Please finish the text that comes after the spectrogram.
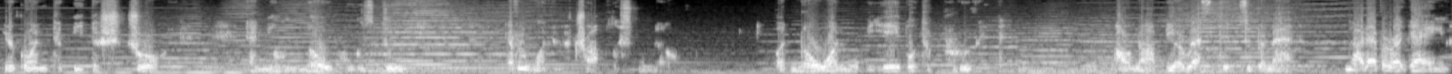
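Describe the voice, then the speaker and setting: A man voicing an arrogant, menacing billionaire villain in a pompous, deliberate, threatening way for a comic-book drama. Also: rumbling low, flat delivery, over music. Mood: domineering, threatening.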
